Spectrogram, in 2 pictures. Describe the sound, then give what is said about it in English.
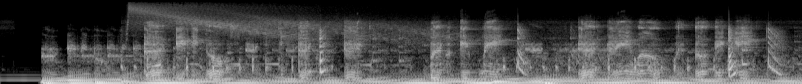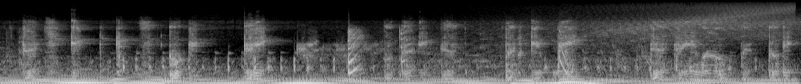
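A person demonstrates frog speech, producing croaking, frog-like vocal sounds, a steady low throbbing hum broken by rapid gulping pulses, continuing loudly and evenly for about fifteen seconds without clear words. “First, you will hear the frog sound, after which the glossopharyngeal sound will be demonstrated.”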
